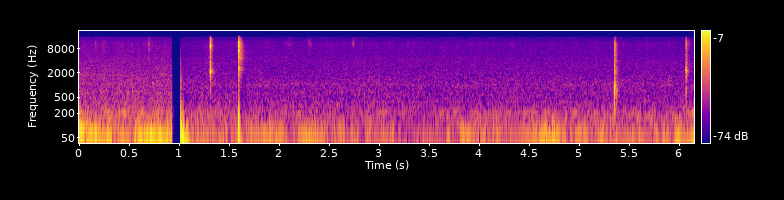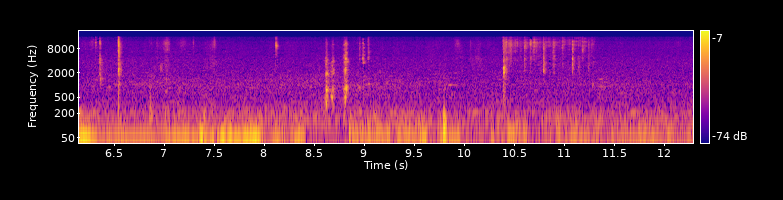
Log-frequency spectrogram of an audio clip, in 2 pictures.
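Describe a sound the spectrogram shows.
Hands rustle and pull through thick hair close by.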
